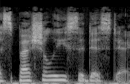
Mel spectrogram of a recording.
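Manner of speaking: ordinary delivery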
